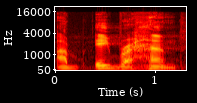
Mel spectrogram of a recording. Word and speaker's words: Abraham: a no hebraico aumenta um h antes do a e muda completamente o fonema é por isso que em outras línguas como no inglês né não se fala Abraão dois a fala Abraham essa pronúncia esse fonema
